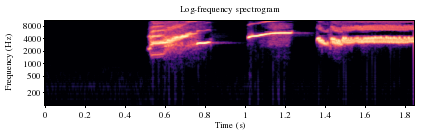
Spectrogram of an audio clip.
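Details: Orange-headed thrush singing three loud phrases: a rough, buzzy burst, then a clean rising whistle, then a long harsh, grating note. No background sound.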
